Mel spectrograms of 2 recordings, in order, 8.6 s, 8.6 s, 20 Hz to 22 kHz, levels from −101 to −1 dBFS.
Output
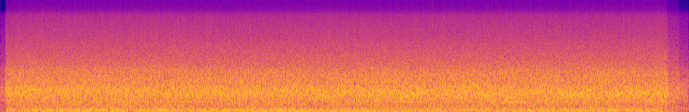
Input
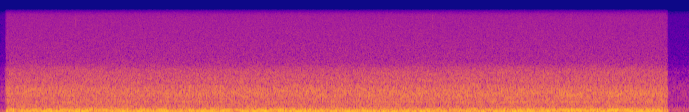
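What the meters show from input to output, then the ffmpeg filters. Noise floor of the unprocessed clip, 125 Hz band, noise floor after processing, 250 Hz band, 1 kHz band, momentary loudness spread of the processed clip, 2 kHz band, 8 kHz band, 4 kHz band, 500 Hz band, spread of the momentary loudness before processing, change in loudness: −26 dBFS, +1.5 dB, −16 dBFS, +8.5 dB, +14.5 dB, 1 LU, +16.0 dB, +8.5 dB, +15.5 dB, +13.0 dB, 2 LU, +8.0 dB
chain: -filter_complex "[0:a]asplit=2[link_01][link_02];[link_02]highpass=frequency=720:poles=1,volume=33dB,asoftclip=type=tanh:threshold=-8dB[link_03];[link_01][link_03]amix=inputs=2:normalize=0,lowpass=frequency=2000:poles=1,volume=-6dB,aecho=1:1:143|286|429:0.398|0.111|0.0312"

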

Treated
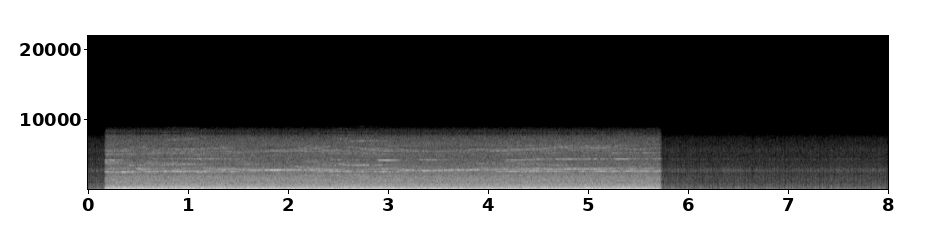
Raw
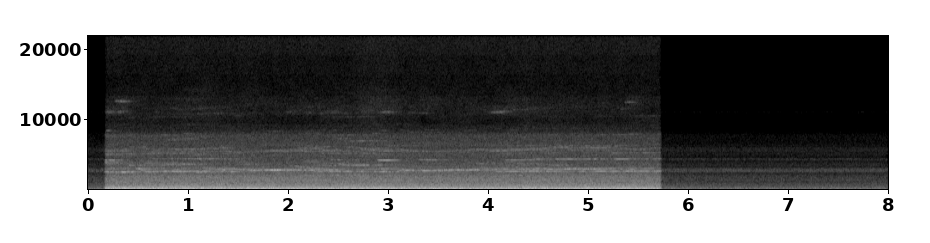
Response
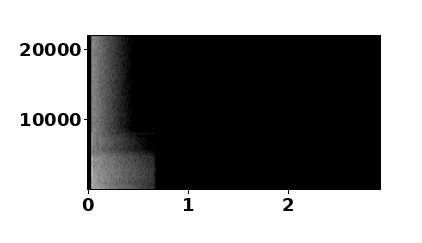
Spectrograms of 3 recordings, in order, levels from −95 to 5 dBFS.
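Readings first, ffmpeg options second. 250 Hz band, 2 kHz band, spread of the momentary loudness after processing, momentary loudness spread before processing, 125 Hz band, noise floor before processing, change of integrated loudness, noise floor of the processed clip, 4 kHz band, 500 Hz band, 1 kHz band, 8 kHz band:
+8.5 dB, +9.0 dB, 2 LU, 2 LU, +8.5 dB, −55 dBFS, +8.5 dB, −53 dBFS, +9.0 dB, +9.0 dB, +8.5 dB, +8.0 dB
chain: -af "aeval=exprs='sgn(val(0))*max(abs(val(0))-0.00126,0)':channel_layout=same,aresample=16000,aresample=44100,volume=9dB"

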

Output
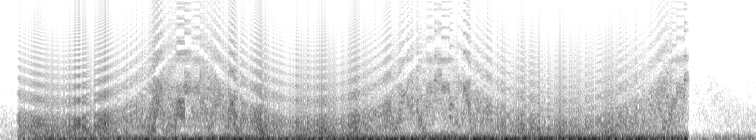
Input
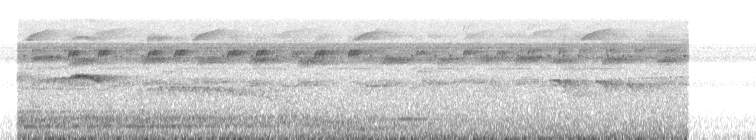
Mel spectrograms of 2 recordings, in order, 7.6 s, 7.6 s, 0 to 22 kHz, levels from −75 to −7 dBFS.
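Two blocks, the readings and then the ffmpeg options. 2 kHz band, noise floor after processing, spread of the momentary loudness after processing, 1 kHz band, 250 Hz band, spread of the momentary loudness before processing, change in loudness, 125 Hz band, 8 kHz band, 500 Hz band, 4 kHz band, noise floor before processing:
−4.5 dB, −51 dBFS, 4 LU, +8.5 dB, +5.0 dB, 6 LU, −6.5 dB, +8.0 dB, −16.0 dB, +4.5 dB, −17.0 dB, −56 dBFS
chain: -filter_complex "[0:a]asubboost=boost=10.5:cutoff=77,asplit=2[link_01][link_02];[link_02]acompressor=threshold=-34dB:ratio=6,volume=1.5dB[link_03];[link_01][link_03]amix=inputs=2:normalize=0,acrusher=samples=32:mix=1:aa=0.000001:lfo=1:lforange=51.2:lforate=0.4,volume=-7dB"

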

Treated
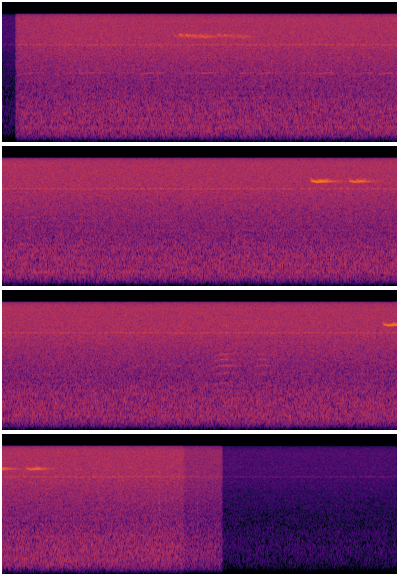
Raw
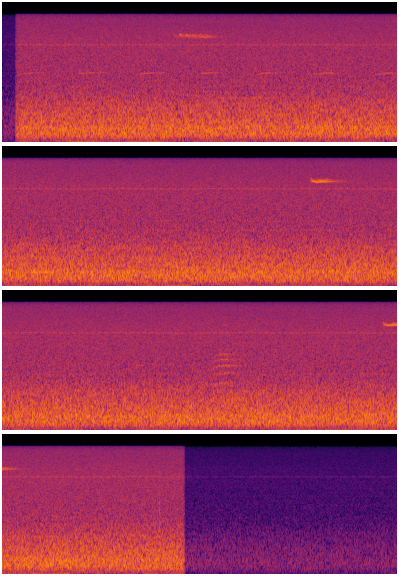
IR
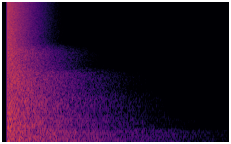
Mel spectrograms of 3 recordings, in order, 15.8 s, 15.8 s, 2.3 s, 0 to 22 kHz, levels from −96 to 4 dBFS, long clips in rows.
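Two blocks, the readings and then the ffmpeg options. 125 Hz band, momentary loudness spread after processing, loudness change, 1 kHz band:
below −30 dB, 5 LU, −3.0 dB, −16.0 dB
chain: -af "aderivative,aecho=1:1:380:0.596"

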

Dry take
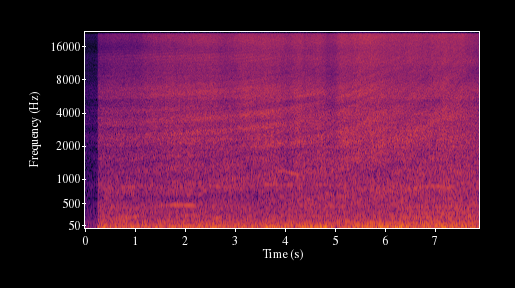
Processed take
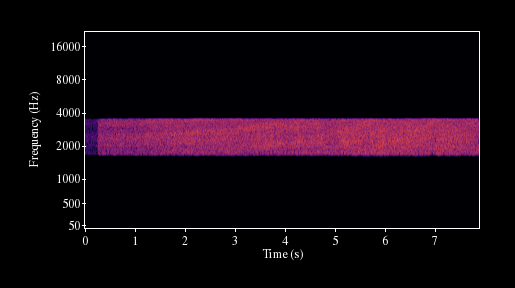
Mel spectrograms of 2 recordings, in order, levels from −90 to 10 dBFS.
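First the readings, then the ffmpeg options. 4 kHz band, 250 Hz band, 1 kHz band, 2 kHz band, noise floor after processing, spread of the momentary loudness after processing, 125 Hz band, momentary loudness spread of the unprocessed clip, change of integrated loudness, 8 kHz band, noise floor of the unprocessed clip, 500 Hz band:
−4.5 dB, below −40 dB, below −40 dB, −1.0 dB, −40 dBFS, 7 LU, below −40 dB, 8 LU, −8.5 dB, below −40 dB, −30 dBFS, below −40 dB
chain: -filter_complex "[0:a]afftfilt=real='re*between(b*sr/4096,1700,3500)':imag='im*between(b*sr/4096,1700,3500)':win_size=4096:overlap=0.75,asplit=2[link_01][link_02];[link_02]aecho=0:1:806|1612|2418:0.501|0.0802|0.0128[link_03];[link_01][link_03]amix=inputs=2:normalize=0,volume=-1dB"

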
